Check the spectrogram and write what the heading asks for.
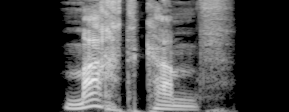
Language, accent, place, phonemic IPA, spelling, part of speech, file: German, Germany, Berlin, /ˈmaxtˌkamp͡f/, Machtkampf, noun, De-Machtkampf.ogg
- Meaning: power struggle, struggle for power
